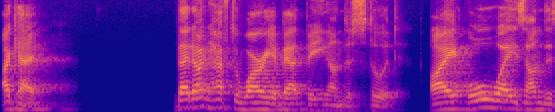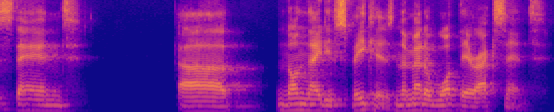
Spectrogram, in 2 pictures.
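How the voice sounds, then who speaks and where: An Australian man answering webinar questions in a relaxed, rambling way, restarting his sentences often. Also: mid-range voice, takes it slowly. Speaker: guest speaker. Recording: roomy echo.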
